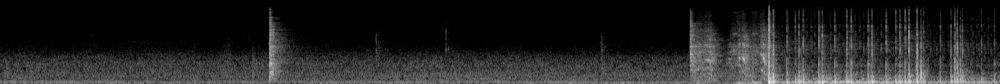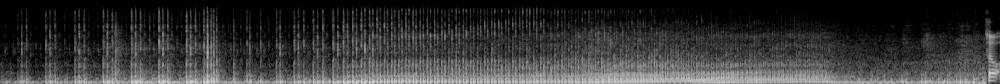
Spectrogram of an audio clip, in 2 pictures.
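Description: Harley-Davidson Sportster Iron 1200's air-cooled V-twin, fitted with a Vance & Hines Shortshots Staggered exhaust and a high-flow air intake, starting about seven seconds in and running with an uneven, loping beat. From about thirteen seconds the engine climbs in pitch and stays loud for several seconds, then eases off near the end.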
